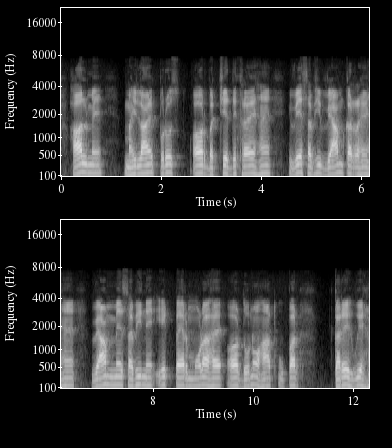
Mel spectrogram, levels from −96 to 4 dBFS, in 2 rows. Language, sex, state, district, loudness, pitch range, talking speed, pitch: Hindi, male, Uttar Pradesh, Etah, -21 LUFS, 130-145 Hz, 150 wpm, 140 Hz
